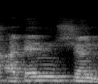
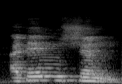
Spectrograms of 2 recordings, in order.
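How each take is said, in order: First: Said in the usual way. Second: اٹینشن drawn out slowly, with "shun" clearly sounded at the end; slow careful demo. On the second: Shown as a demonstration. Teacher slowly models the word for Urdu learners, drawn out. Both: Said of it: "T کے بعد آئی او ہے".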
